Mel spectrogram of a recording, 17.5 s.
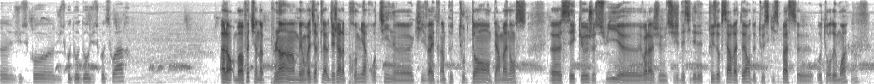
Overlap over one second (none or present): none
